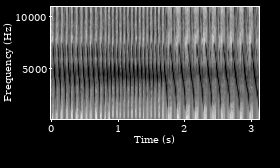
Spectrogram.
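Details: Canary singing in the breeding season to stimulate mating: fast trills of high descending notes repeated several times a second, a rapid rattling run, then slower downward-sweeping whistles.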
